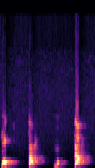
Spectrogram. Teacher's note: o K vai puxar um som mais forte. Vai ficar mokta. Ele vai fortalecer o T seguinte. Vai ficar mokta, mokta.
